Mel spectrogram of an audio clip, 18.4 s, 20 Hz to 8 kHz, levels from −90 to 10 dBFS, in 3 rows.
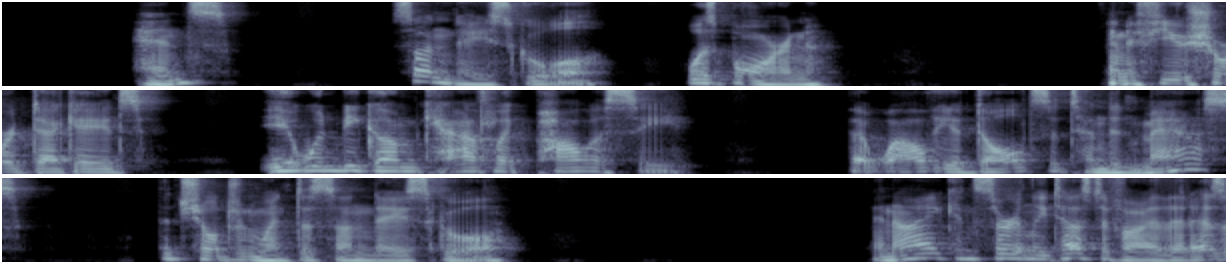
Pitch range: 90-130 Hz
